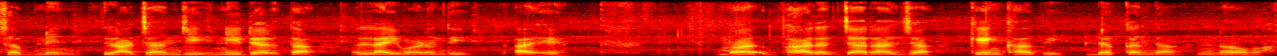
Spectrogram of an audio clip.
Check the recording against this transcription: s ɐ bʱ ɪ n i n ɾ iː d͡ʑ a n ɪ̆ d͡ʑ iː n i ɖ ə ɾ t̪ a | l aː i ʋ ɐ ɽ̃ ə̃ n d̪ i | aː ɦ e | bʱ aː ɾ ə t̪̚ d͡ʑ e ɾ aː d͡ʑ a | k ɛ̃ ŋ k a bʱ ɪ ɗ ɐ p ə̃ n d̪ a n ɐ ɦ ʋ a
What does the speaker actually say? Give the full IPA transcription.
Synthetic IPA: s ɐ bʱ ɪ n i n ɾ aː d͡ʑ a n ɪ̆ d͡ʑ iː n i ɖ ə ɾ t̪ a | l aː i ʋ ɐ ɽ̃ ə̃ n d̪ i | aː ɦ e | bʱ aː ɾ ə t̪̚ d͡ʑ a ɾ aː d͡ʑ a | k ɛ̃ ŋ kʰ a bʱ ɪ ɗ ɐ k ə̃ n d̪ a n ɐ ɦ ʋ a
